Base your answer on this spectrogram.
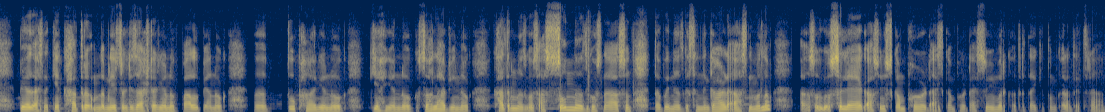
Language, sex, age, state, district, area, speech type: Kashmiri, male, 45-60, Jammu and Kashmir, Budgam, urban, spontaneous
